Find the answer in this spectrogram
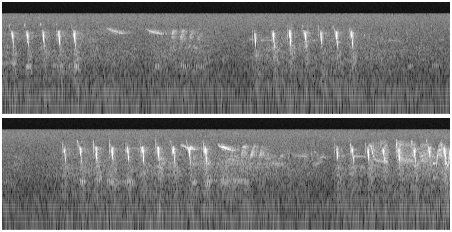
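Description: A bird calling in four bouts of rapid, evenly spaced high chirps, about six or seven a second, each bout lasting one to two seconds. A few short falling notes come between the bouts.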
